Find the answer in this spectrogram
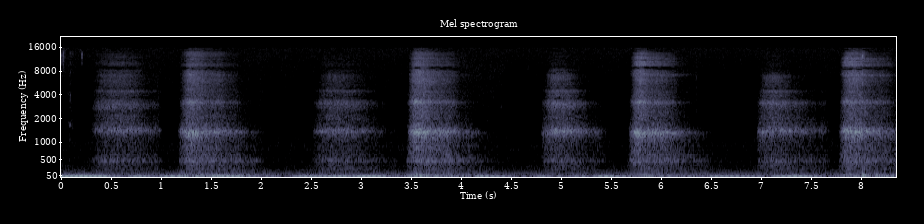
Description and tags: Male breathing
Myself breathing. Recorded in audacity with sE2200a condenser microphone.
